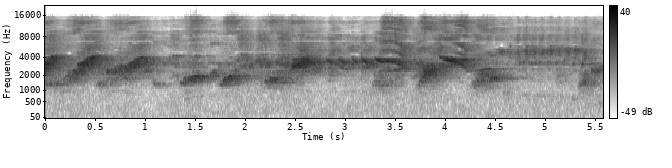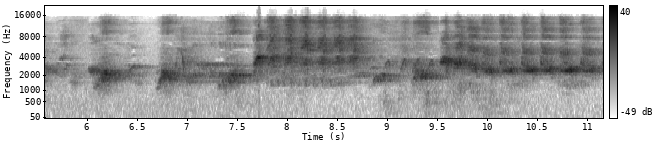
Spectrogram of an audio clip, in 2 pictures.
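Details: Dancing pet Chinese hwamei singing hard ("gacor"), a long sequence of loud whistled notes and sweeping slurs mixed with harsher, buzzy high phrases, with a short break before the song resumes.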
